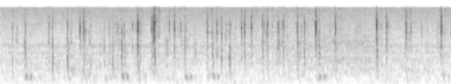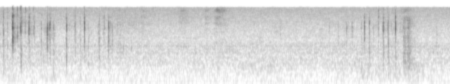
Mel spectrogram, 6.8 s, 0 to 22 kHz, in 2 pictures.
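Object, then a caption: Aluminum laptop keyboard with plastic keys. Fingertips with short green nails type rapidly on the low-profile plastic keys of a 13-inch aluminum MacBook Pro. Quick, crisp clicks with a bright top patter in an irregular stream. They pause briefly after about four seconds, then a few last taps come near the end.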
